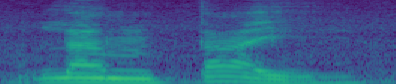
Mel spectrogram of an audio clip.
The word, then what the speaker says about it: lantay: pang-uri adjective Number one, lantai lantas form first syllable second syllable lan the second syllable has the accent l form or positive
